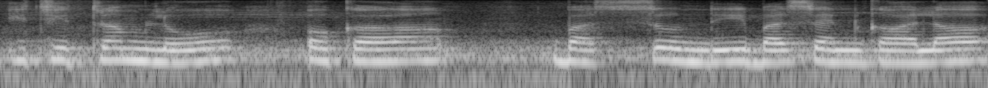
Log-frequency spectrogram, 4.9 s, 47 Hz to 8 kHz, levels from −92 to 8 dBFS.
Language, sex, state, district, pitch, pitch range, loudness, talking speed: Telugu, female, Andhra Pradesh, Srikakulam, 230 Hz, 220-240 Hz, -13 LUFS, 95 wpm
